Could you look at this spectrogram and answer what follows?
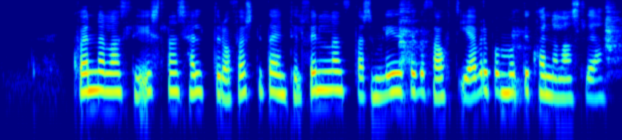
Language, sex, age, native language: Icelandic, female, 20-29, Icelandic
